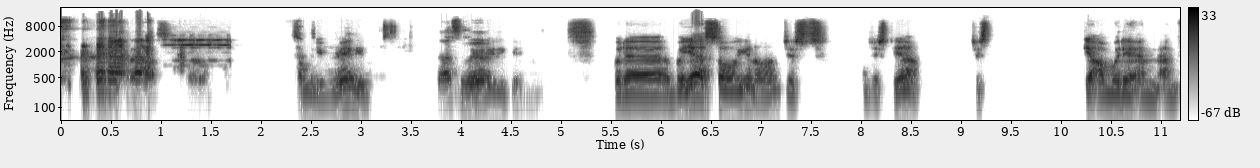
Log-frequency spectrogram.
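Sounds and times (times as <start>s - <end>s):
laughter: 0.0s - 1.4s
speech: 0.2s - 1.7s, 2.3s - 9.4s, 10.2s - 11.1s
landline house phone ringing with electronic bell: 1.1s - 1.7s.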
